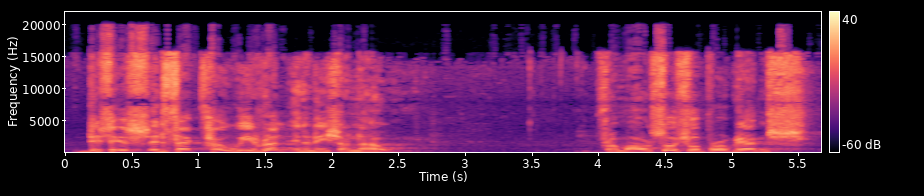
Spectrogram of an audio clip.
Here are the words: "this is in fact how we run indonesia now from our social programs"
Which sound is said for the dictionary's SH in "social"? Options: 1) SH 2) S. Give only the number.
1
